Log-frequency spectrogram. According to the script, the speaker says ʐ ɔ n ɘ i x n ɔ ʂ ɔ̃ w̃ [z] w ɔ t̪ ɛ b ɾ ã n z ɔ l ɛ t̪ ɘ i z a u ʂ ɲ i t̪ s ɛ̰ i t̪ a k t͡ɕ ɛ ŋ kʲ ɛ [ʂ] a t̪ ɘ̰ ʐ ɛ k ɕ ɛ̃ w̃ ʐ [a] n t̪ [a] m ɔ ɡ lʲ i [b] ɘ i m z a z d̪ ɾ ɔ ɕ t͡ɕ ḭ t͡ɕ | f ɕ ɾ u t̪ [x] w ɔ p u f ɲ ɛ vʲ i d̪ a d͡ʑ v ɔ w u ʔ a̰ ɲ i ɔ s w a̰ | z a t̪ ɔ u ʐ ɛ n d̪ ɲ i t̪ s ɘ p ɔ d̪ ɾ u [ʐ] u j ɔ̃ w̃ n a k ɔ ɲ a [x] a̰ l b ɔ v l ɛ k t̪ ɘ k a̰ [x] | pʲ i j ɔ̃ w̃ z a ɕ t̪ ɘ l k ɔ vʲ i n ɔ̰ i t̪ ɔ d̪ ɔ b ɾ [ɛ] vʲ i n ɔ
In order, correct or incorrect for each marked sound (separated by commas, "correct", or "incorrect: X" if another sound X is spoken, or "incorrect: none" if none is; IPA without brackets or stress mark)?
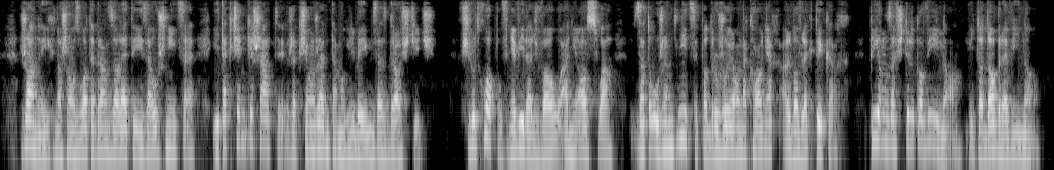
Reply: correct, correct, incorrect: ɛ, correct, correct, correct, correct, correct, correct, correct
